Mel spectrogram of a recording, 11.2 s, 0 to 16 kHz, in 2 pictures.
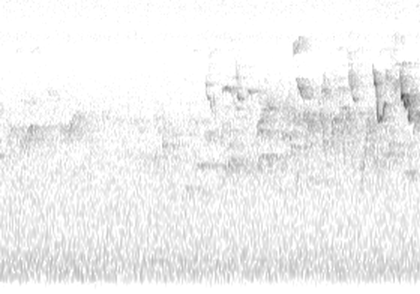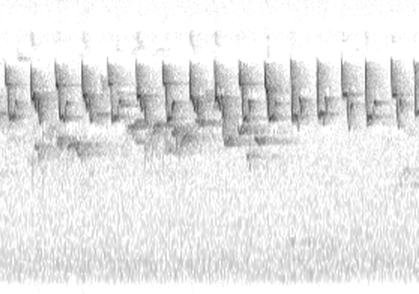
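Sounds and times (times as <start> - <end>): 
common chiffchaff song: 2.7 - 11.1.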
